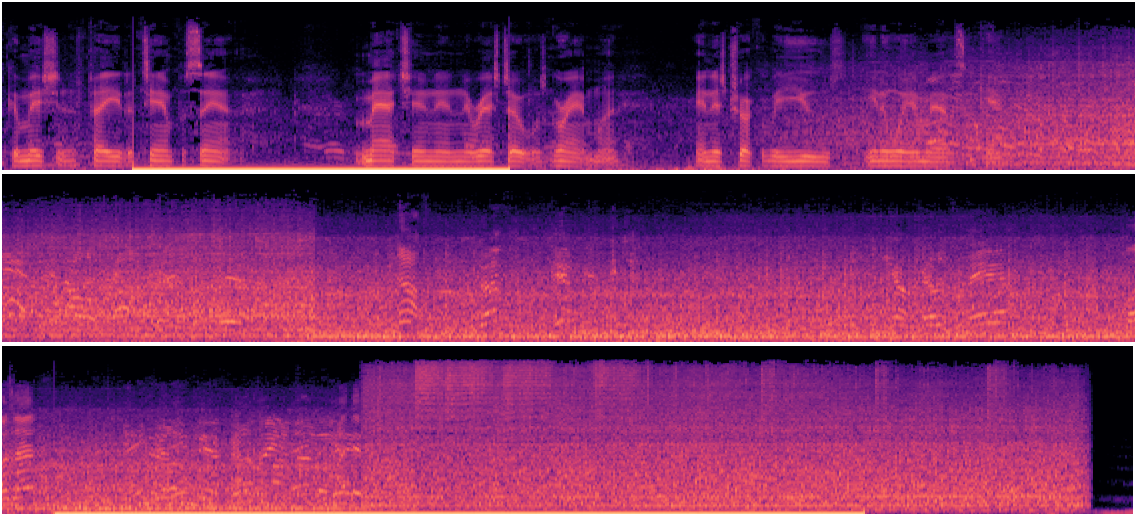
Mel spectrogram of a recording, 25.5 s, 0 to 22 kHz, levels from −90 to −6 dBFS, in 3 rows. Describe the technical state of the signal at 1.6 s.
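At 1.6 s the signal sits inside a DC step that runs from 0.97 s to 3.8 s. The waveform's zero line has jumped to an offset of about -18 dBFS, as happens when a converter recalibrates or an input carrying its own offset is switched into the path. The sudden shift is heard as a low thump or click at 0.97 s, while the sound riding on top continues unaltered.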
